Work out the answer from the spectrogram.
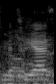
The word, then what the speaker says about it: Matias: Just your name and spell it for me. Last name is Matias, M-A-T-I-A-S, and M-A-R-I-M.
